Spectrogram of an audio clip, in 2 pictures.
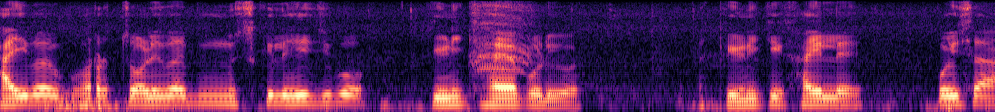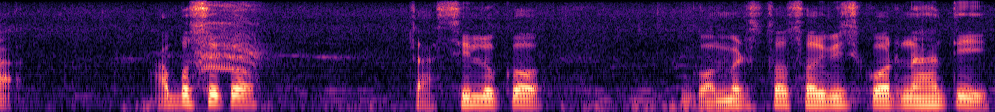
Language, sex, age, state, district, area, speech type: Odia, male, 30-45, Odisha, Balasore, rural, spontaneous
